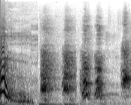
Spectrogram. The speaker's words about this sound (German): Tatsächlich, was sagen denn eigentlich die Hundel selbst?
